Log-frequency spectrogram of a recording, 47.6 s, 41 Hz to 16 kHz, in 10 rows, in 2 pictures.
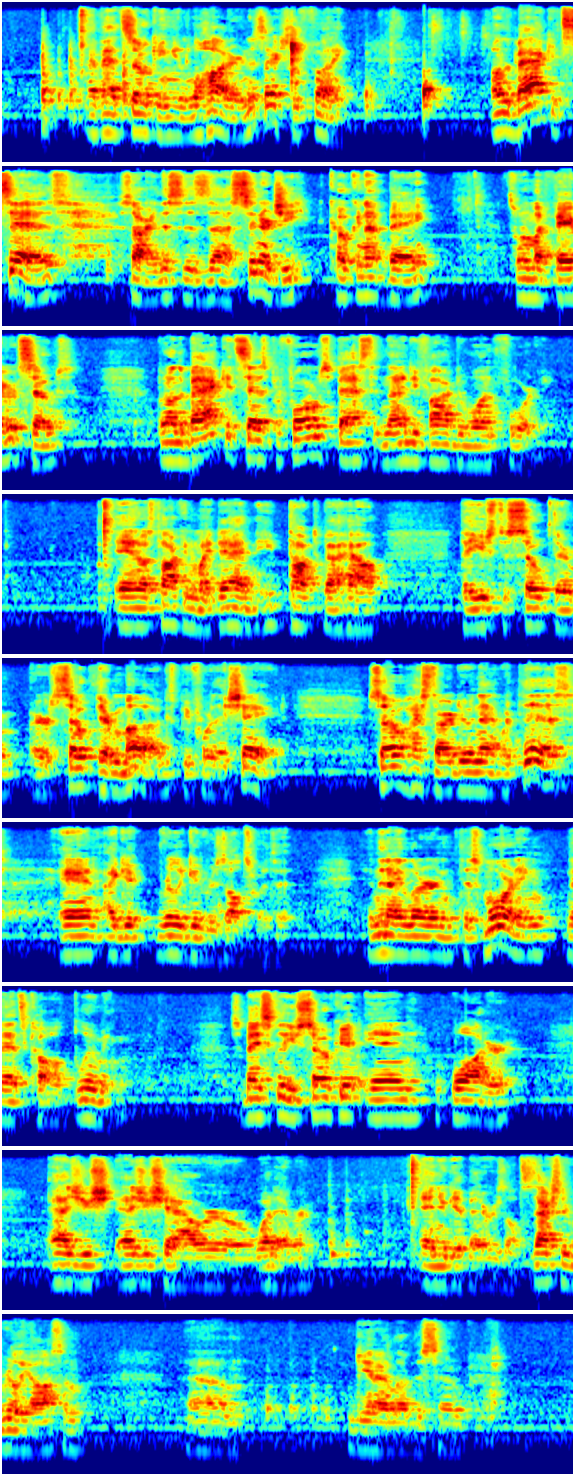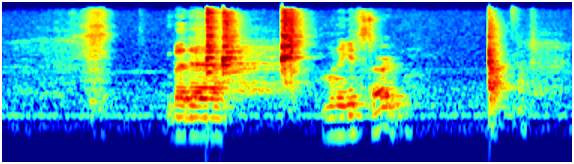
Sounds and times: Speech: 0:00.7 - 0:03.0, 0:04.1 - 0:08.4, 0:09.0 - 0:10.2, 0:10.8 - 0:14.1, 0:15.1 - 0:17.5, 0:18.1 - 0:21.4, 0:22.1 - 0:26.2, 0:26.8 - 0:29.6, 0:30.4 - 0:32.9, 0:33.7 - 0:36.0, 0:36.7 - 0:38.8, 0:39.6 - 0:40.2, 0:40.9 - 0:42.0, 0:44.2 - 0:44.8, 0:45.5 - 0:46.3.

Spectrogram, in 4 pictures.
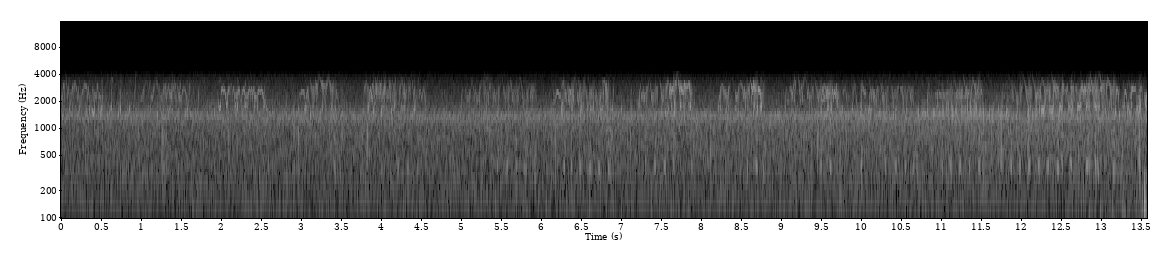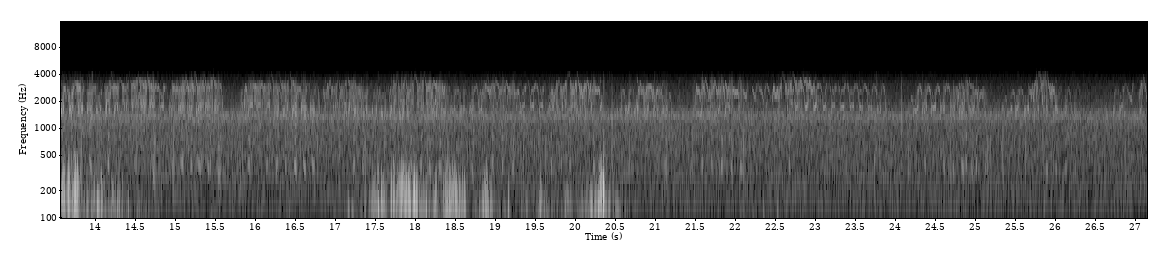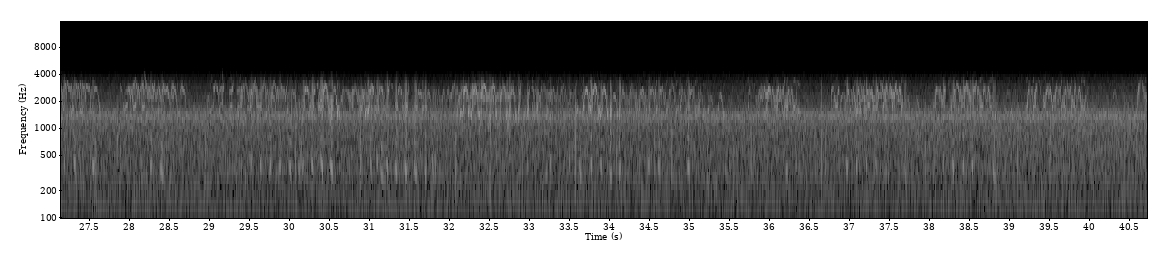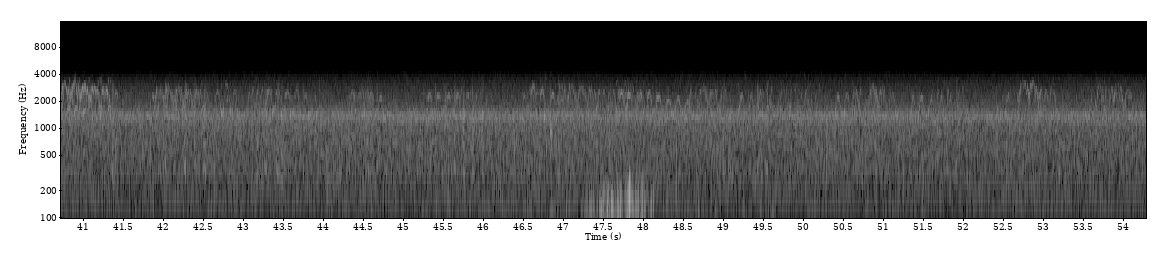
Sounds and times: Duck: 0:00.0 - 0:40.0, 0:40.6 - 0:54.2
Bird: 0:00.0 - 0:54.2.

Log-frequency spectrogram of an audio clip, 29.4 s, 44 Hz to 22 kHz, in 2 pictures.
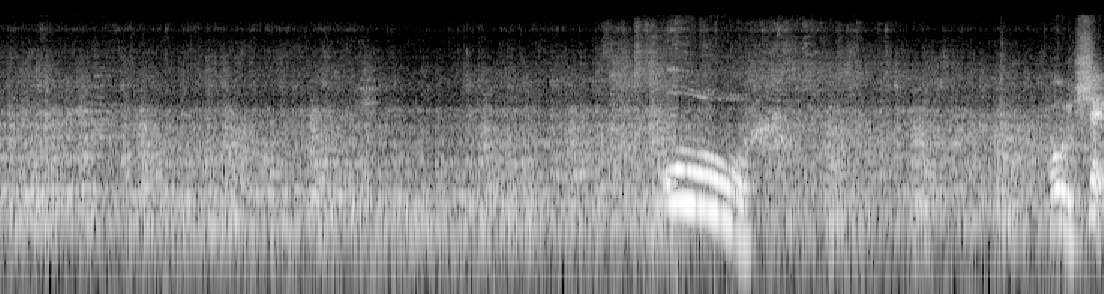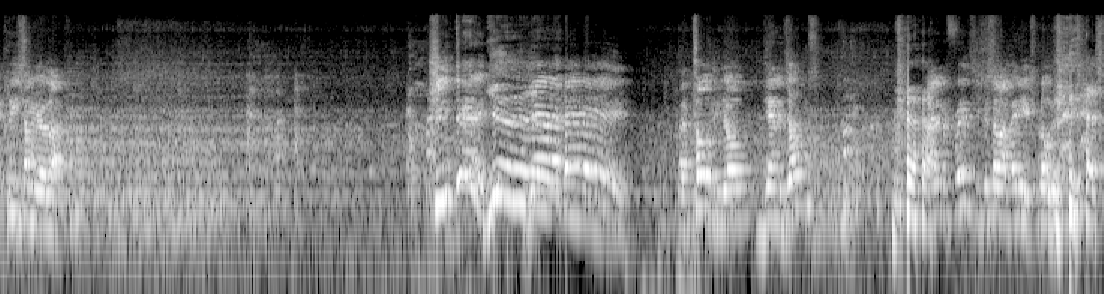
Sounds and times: Music: 0:00.0 - 0:29.4.

